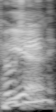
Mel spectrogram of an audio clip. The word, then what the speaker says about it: poutine: Canadian poutine, or whatever that shit is. Did I say it right? – Yeah, poutine.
